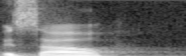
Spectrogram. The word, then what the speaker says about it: Esau: So Esau, that's how you pronounce it in English.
